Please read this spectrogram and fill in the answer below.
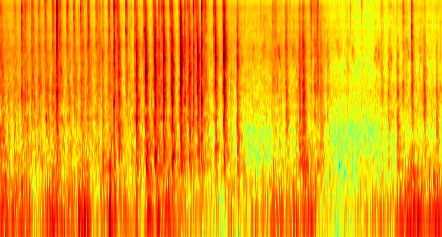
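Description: Irregular metal clicks and scrapes from hand work prying a metal bed rail cap off a pickup's bed rail, thickest in the first few seconds, easing off after about four seconds, then picking up again near the end.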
